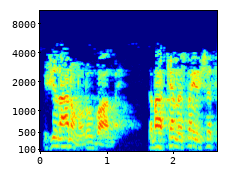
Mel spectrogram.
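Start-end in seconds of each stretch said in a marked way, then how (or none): 0.3-1.2 low, falling, offhand reply; dismissive mother, low-pitched brush-off. Retold or imitated. Mother waves away her boy's question on a train, mildly dismissive.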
